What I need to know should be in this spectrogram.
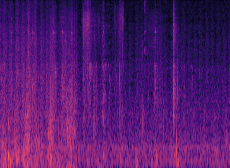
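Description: A steam locomotive chuffs as it approaches.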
